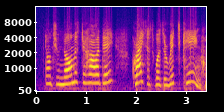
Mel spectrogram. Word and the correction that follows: Croesus: Croesus, not Crisis, was a rich king.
